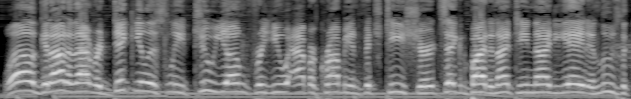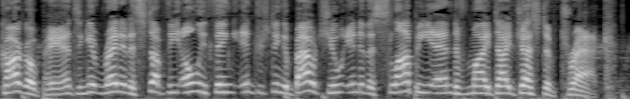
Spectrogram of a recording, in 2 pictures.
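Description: A man's voice: high-pitched, animated, normal speed, bright, forceful tone, voice pushed up. A man voicing a brash, scornful, domineering woman who barks tart, impatient commands in a comic story reading. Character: brash, scornful, domineering middle-aged woman, sexually aggressive.

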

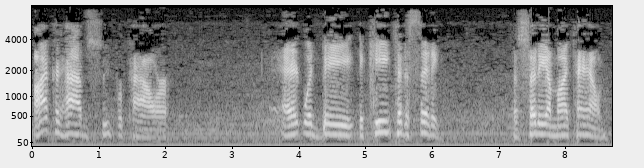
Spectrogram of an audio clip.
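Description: A man speaking in a video personal ad, halting and hesitant, with long pauses between words. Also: a little high, sharp tone, slight background noise. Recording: dull lo-fi archive video clip.

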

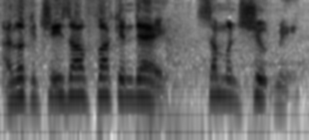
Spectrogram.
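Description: A man voicing a grumpy, foul-mouthed old factory worker with a gruff, weary manner. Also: sits high, normal speed, pushed and bright, a little hiss or hum, exaggerated voice. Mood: bitter. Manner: gruff, weary muttering and barking.

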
